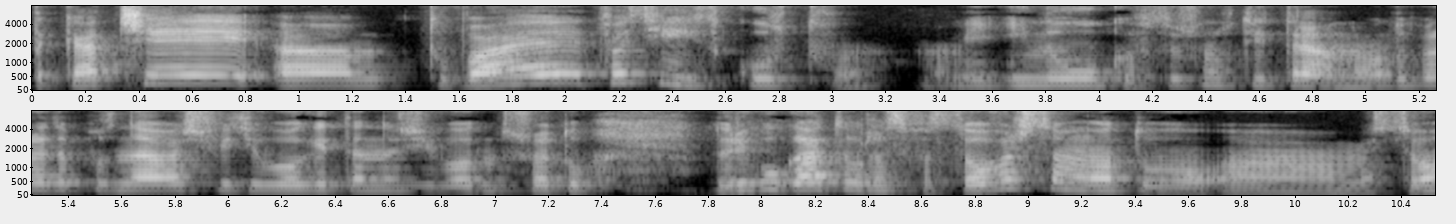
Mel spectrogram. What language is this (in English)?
Bulgarian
